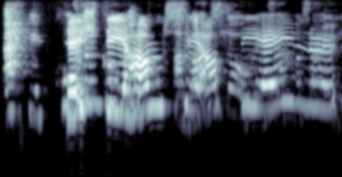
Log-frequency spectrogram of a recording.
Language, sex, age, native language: Icelandic, female, 13, Icelandic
